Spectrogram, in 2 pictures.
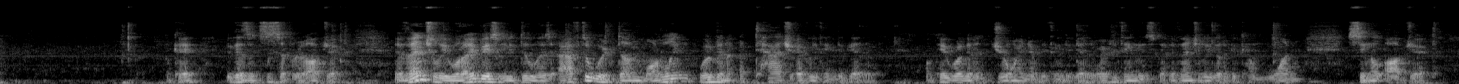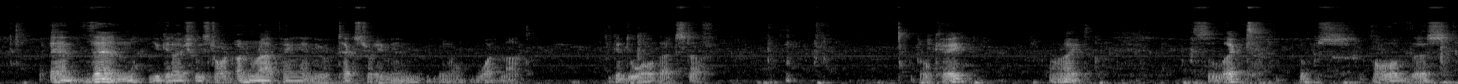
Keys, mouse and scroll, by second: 1.4 middle click, 7.0 g, 8.4-13.2 drag, 17.2 g, 20.4 click, 20.8 a, 22.2 a, 22.8 KP_Decimal, 23.7 a, 25.6 KP_1, 26.4 Tab, 27.6 Tab, 28.0 a.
